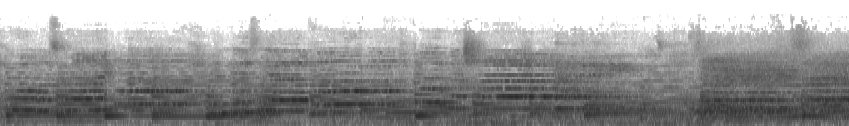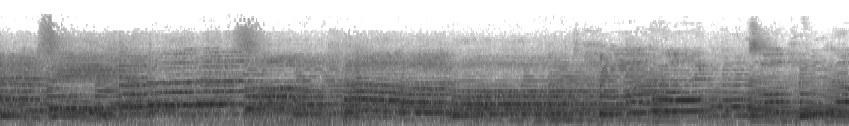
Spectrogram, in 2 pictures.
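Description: A woman singing a church worship song through a microphone, with other voices singing along in held, slowly moving notes.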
